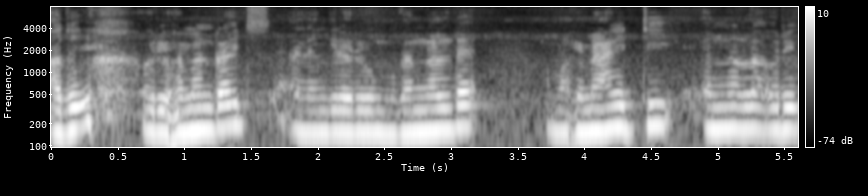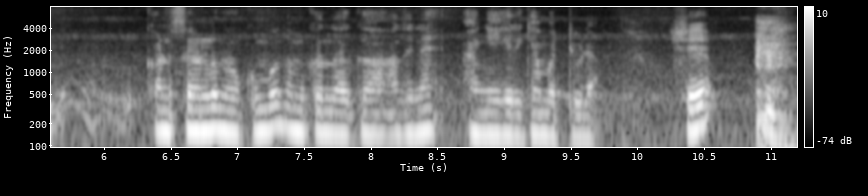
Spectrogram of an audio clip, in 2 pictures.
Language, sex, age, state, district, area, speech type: Malayalam, male, 18-30, Kerala, Kozhikode, rural, spontaneous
